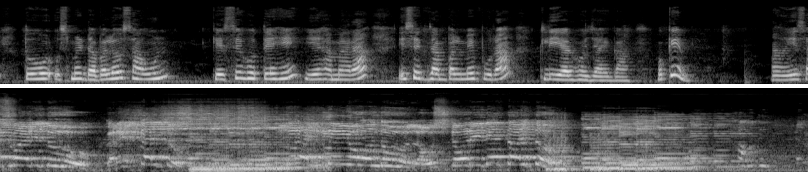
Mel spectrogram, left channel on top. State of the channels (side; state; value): both; different; correlation 0.00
